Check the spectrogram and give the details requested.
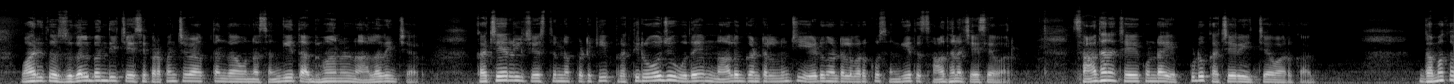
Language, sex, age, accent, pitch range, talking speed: Telugu, male, 30-49, native, 120-155 Hz, 115 wpm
